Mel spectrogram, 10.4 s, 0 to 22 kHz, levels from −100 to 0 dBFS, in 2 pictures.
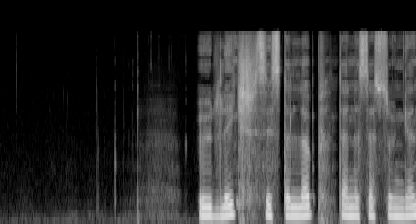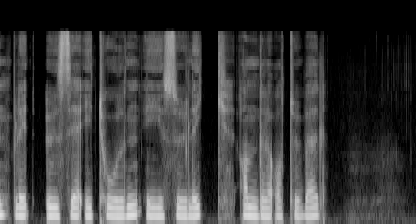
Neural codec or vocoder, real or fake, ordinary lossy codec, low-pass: none; real; none; none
